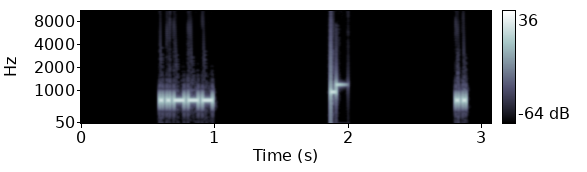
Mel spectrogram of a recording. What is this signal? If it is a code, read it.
Morse code, heard as a keyed tone, about 45 wpm, 700 Hz. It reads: 2 I
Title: Single Letter-Number 45wpm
